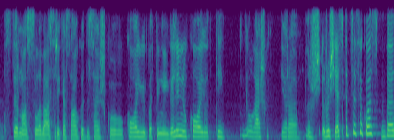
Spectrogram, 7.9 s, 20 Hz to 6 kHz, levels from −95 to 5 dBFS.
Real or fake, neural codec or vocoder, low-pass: fake; vocoder, 22.05 kHz, 80 mel bands, HiFi-GAN; 5.4 kHz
